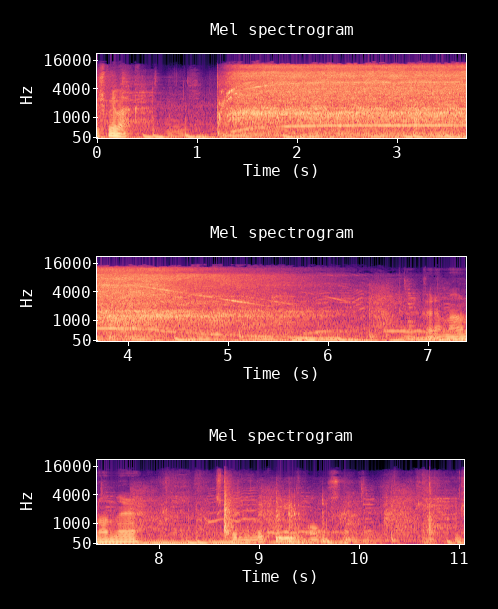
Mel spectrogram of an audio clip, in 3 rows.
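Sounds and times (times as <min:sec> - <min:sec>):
paint sprayer motor whine: 0:01.2 - 0:06.4.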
